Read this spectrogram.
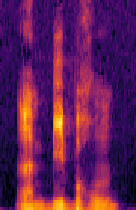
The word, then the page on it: biberon: [œ̃ bi.bʁɔ̃]; [bi.bʁɔ̃]; /bi.bʁɔ̃/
